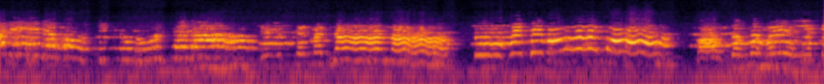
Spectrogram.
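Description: Vocal from an old Hindi film song: a high-pitched voice sings wavering phrases with heavy vibrato over light accompaniment, with two short breaks between phrases.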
